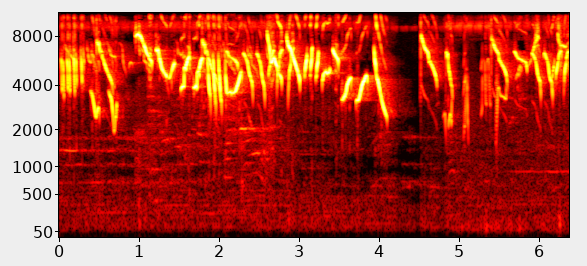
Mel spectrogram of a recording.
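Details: Wild-style Indonesian white-eye song meant to attract other white-eyes: fast, chattering run of high, sharp whistled slurs and twitters, breaking off for a short silence before resuming with scattered bright notes.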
